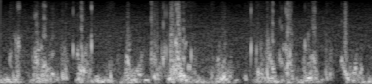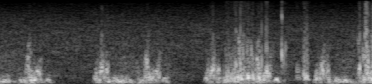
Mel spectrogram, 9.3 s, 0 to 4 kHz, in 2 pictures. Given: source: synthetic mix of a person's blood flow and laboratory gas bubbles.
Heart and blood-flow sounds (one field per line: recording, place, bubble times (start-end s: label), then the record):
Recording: Doppler ultrasound of blood flow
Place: precordium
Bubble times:
0.10-0.27 s: bubbles
0.38-1.18 s: bubbles
1.32-1.43 s: bubbles
1.84-2.46 s: bubbles
2.62-2.68 s: bubbles
3.04-3.69 s: bubbles
3.78-3.99 s: bubbles
4.05-4.17 s: bubbles
4.23-4.40 s: bubbles
7.43-8.07 s: bubbles
8.14-8.26 s: bubbles
8.33-8.54 s: bubbles
9.10-9.31 s: bubbles
From the record:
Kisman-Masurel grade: 333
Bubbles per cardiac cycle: rolling drumbeat, 9 or more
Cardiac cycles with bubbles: 50 to 99%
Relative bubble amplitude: loud (0.450 to 0.775)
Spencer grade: 3 (all of the cardiac periods contain showers or single bubble signals, but not dominating or overriding the cardiac motion signals)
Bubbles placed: only in the low amplitude regions of the cardiac cycle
